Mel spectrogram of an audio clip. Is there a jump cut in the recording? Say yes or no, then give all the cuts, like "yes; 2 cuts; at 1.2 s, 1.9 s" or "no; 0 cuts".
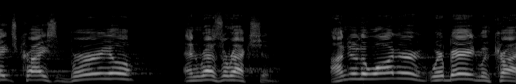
no; 0 cuts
